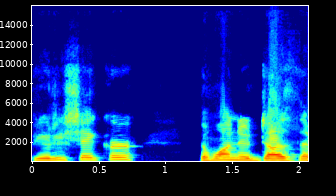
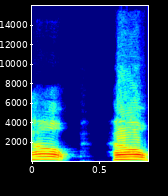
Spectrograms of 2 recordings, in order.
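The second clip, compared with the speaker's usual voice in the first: mock yelling in a higher pitch; 5 semitones higher, 6 dB louder than usual. Describing being woken while sleeping, retelling a guy's shout, retelling a yell for help. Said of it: "yelling, help".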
